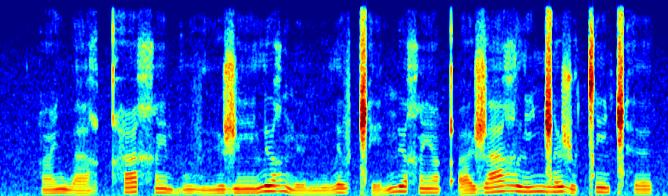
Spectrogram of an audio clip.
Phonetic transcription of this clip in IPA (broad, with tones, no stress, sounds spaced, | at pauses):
q ĩ˩˧ w a˩ ʁ qʰ i˧˥ χ ẽ˧ b u˩˧ v ɨː˩˧ ʐ ẽ˧ l ɯ˥ ʁ ŋ øː˩ ŋ u˩ l ə˧ v ǁ e˩ ŋ ɨ˥ χ ẽː˧ qʼ ɨː˩˧ ʐ aː˧˥ ʁ l ĩ˧˥ ŋ͡ǁ ə˧˥ ʐ u˩˧ ǀ ẽ˥ ǁʰ ə˧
